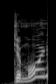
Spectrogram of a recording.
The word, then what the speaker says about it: Des Moines: Des Moines is a fun town. And why don't you pronounce the S? – I don't know, because they're Iowans.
